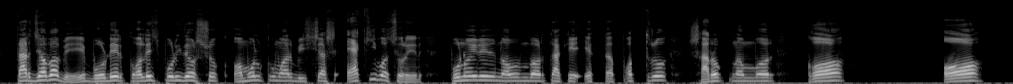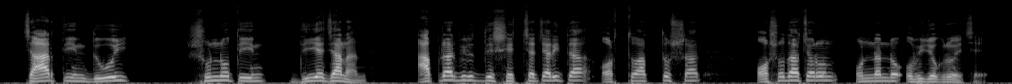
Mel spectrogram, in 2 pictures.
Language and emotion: Bengali, neutral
